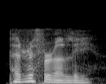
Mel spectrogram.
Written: peripherally

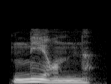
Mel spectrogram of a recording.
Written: neon

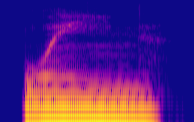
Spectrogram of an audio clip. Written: wane

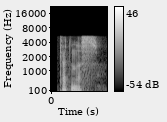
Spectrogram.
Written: tetanus

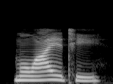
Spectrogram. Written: moiety

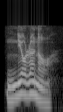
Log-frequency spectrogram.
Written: neuronal

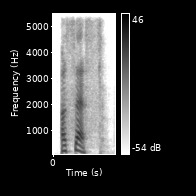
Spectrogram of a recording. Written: assess

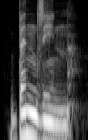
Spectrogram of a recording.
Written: benzene

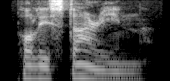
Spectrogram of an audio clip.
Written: polystyrene

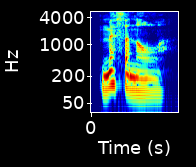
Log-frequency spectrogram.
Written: methanol

